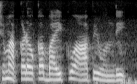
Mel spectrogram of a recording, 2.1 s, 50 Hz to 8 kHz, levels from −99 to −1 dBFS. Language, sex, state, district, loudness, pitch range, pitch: Telugu, female, Telangana, Mahabubabad, -16 LUFS, 195-230 Hz, 220 Hz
